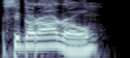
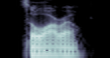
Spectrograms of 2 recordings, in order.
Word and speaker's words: saguaro: we have a a cigar, cigar, cigar, cigararo. How do you say it? Saguaro.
